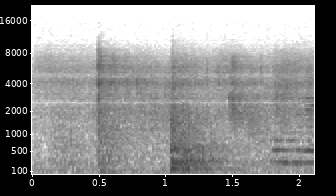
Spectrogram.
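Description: A sharp tap and then a heavier thump against a table, about half a second apart, as documents and objects are handled, with faint murmured voices toward the end.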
